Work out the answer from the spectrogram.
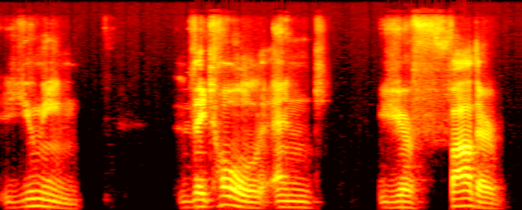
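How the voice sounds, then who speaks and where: A man playing an earnest, slow-spoken young suitor. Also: on the low side. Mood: uneasy. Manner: hesitant, earnest. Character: earnest, smitten young man, increasingly horrified guest. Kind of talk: old-time radio drama acting.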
